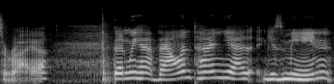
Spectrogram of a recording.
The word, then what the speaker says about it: Soraya: I call my doll Soria, but I think it's pronounced Soraya.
